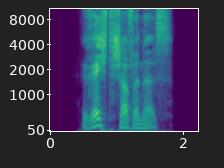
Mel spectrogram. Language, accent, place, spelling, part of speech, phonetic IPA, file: German, Germany, Berlin, rechtschaffenes, adjective, [ˈʁɛçtˌʃafənəs], De-rechtschaffenes.ogg
- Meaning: strong/mixed nominative/accusative neuter singular of rechtschaffen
